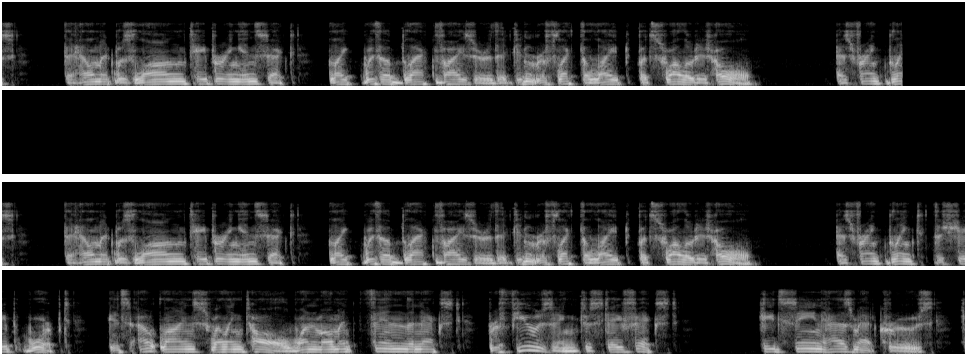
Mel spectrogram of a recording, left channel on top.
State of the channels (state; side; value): drops out; left; at 9.0 s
